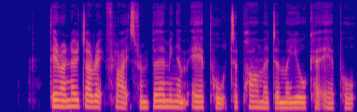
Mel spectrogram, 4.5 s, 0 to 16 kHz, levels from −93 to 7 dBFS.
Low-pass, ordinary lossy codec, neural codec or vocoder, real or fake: 14.4 kHz; Opus, 64 kbps; none; real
